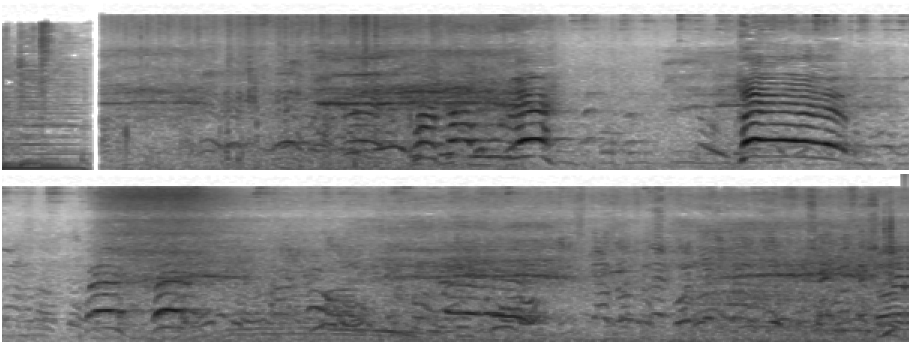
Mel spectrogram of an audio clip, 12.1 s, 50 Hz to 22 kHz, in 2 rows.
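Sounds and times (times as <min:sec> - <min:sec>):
people shouting over each other: 0:04.8 - 0:05.8.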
